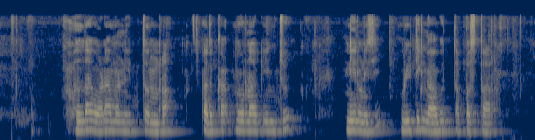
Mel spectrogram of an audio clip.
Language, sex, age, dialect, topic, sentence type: Kannada, male, 18-24, Northeastern, agriculture, statement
